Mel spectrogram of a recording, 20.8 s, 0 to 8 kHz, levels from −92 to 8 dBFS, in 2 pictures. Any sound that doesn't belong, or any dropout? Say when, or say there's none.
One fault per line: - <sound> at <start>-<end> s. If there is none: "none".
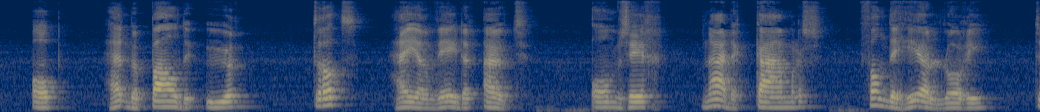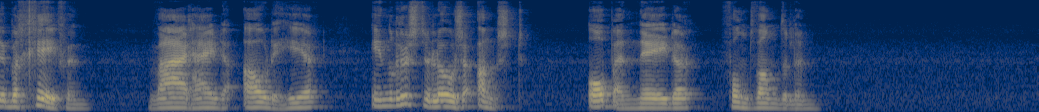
none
